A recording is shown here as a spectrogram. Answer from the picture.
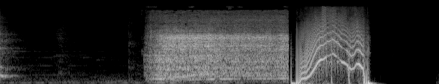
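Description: A countertop personal blender starts about a second and a half in and runs loudly and steadily on frozen cranberries with almost no liquid. After a little over a second it is cut off by an edited sound effect of sliding tones that rise and then fall in wavering steps, which stops abruptly into silence.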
